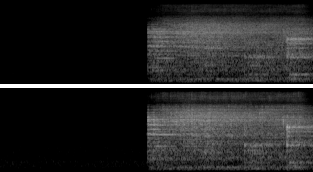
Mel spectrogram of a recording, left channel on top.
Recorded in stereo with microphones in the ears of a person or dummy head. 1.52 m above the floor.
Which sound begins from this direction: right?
Frying, at 1.5 s.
